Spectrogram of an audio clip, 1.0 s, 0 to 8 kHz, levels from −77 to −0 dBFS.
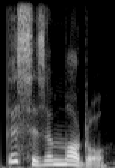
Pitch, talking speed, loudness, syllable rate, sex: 215 Hz, 250 wpm, -15 LUFS, 6.2 syllables/s, female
